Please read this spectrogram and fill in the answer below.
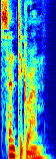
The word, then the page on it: centigram: British English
